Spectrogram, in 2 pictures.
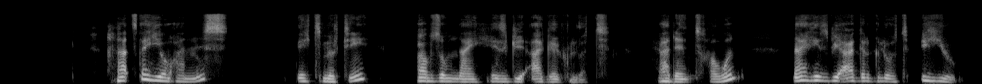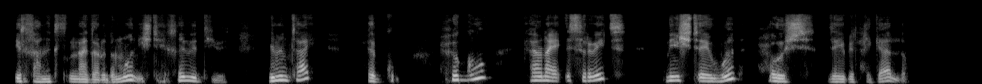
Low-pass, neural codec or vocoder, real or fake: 10.8 kHz; codec, 24 kHz, 3 kbps, HILCodec; fake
